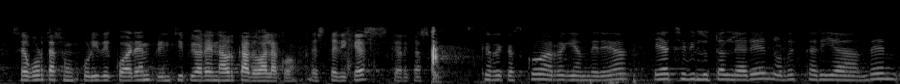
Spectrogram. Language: Basque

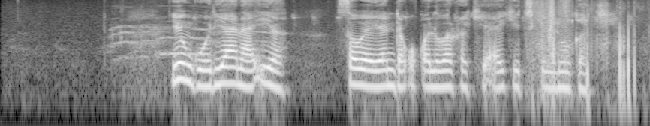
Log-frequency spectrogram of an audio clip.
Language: Hausa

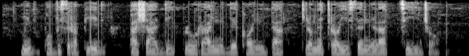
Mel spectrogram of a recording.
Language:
Esperanto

